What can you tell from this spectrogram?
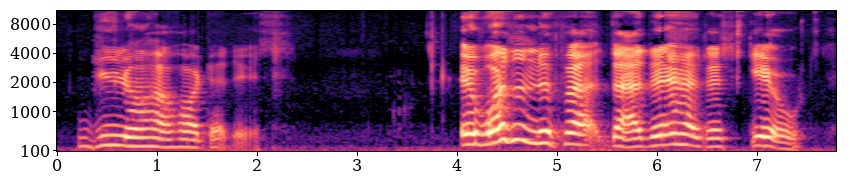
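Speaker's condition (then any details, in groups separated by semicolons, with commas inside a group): Cerebral palsy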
